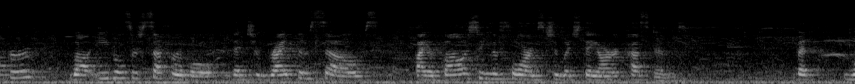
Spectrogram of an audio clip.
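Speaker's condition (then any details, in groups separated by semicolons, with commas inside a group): No condition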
